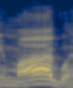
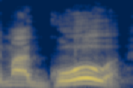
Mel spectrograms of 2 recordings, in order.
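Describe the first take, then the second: First: "mágoa" stressed on the first syllable, MÁ-gwa. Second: "magoa" punched loud on the middle syllable, ma-GÔ-a; stress on GO. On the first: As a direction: hit MÁ in "mágoa". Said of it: "Olha a sílaba tônica em mágoa". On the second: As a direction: lean hard on GÔ in "magoa". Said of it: "é acento da sílaba tônica". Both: Shown as a demonstration.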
